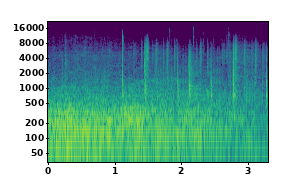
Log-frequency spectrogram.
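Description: A heavy downpour roars steadily, dense rumbling low noise with scattered sharp drop impacts and splashes crackling through it, continuous without pause.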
